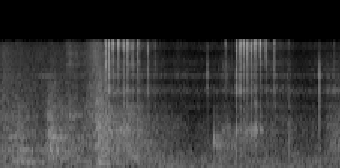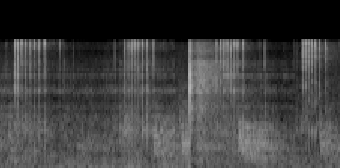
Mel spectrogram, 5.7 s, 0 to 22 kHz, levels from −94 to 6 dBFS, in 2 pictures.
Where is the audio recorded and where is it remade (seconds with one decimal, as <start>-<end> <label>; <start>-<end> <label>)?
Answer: 0.0-0.9 recorded; 0.9-4.3 remade; 4.3-4.7 recorded; 4.7-5.3 remade; 5.3-5.7 recorded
